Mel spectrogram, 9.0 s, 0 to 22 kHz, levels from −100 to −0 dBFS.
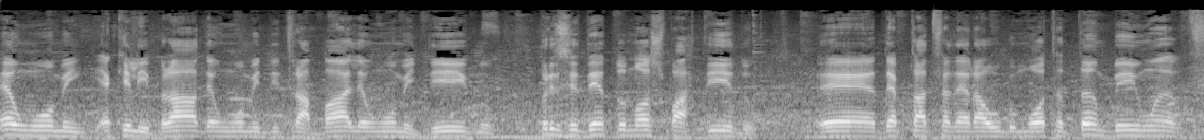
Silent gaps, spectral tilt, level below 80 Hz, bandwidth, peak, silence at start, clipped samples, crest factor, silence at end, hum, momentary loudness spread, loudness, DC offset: none; -4.5 dB/octave; -36 dBFS; 16.5 kHz; 0 dBFS; 0 s; under 0.1%; 16 dB; 0 s; none; 7 LU; -16 LUFS; under 0.1%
